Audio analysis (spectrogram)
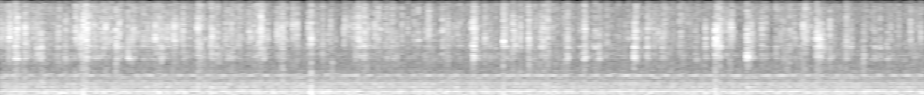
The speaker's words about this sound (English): I don't know if you can hear it, but the ice chunks are kind of tinking off the side of the bowl as it's being whipped into the meat mixture, and we're starting to form this emulsification.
